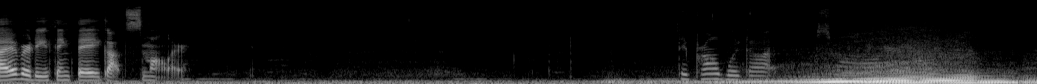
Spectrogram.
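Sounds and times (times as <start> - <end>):
speech: 0.0 - 2.0, 6.8 - 8.6
motorcycle engine revving: 5.9 - 10.3.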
